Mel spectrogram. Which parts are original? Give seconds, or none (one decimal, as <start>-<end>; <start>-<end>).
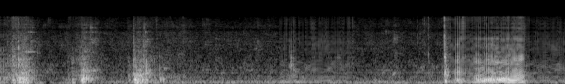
0.0-2.8; 3.5-4.5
